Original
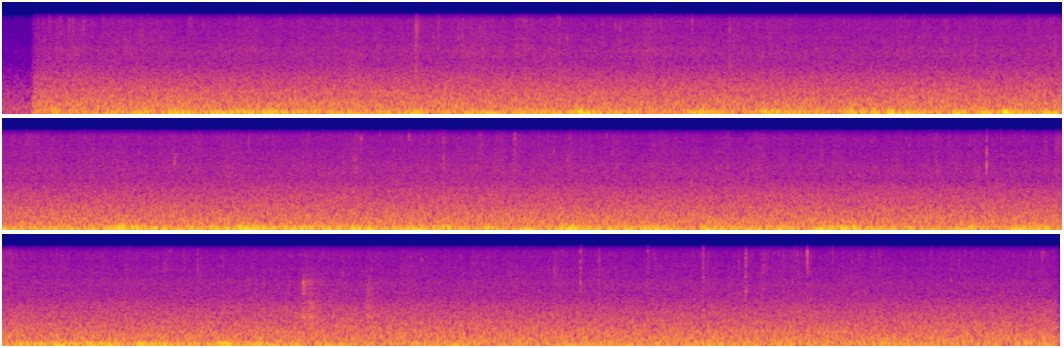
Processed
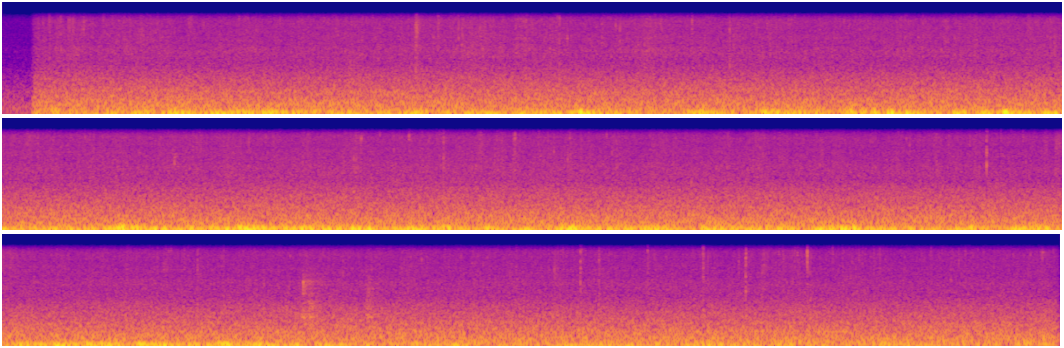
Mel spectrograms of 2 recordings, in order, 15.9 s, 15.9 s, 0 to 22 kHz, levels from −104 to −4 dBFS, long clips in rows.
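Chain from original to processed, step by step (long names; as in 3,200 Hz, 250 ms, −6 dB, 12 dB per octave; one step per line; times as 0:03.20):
high-shelf EQ 6,600 Hz +4.5 dB
level +2 dB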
